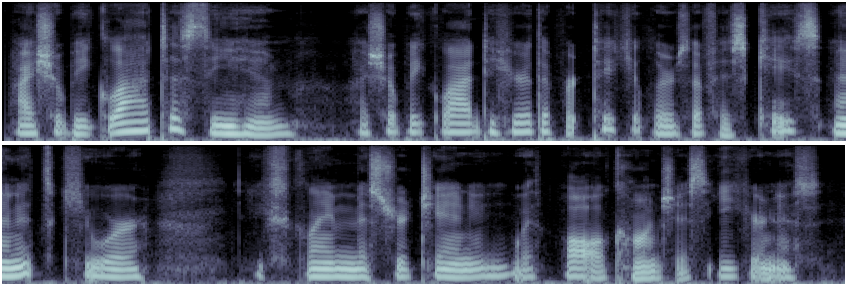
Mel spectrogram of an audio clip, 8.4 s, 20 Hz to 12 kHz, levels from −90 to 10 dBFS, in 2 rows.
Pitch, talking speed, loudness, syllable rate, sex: 150 Hz, 200 wpm, -19 LUFS, 5.1 syllables/s, female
